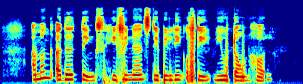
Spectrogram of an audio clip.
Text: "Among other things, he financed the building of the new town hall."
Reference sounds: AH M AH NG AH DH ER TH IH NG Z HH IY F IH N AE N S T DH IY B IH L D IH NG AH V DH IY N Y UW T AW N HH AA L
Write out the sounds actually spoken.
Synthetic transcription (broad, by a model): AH M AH NG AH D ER T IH NG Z HH IY F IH N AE N S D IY B IH L D IH NG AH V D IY N Y UW T AW N HH AA L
